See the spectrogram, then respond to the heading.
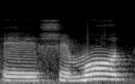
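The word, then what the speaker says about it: שמות: como Génesis en hebreo es berit luego tenemos shemot luego tenemos baik luego tenemos bamidbar y después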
